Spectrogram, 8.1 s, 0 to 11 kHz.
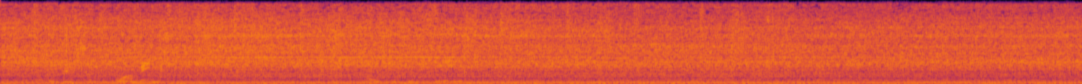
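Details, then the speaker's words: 35-year-old Chevy engine in an RV after an engine-bay clean-up, vacuum hose and AIR system rework and a timing adjustment, at about 800–820 rpm with 19 inHg vacuum: steady, even low rumble, no misses. Normal idle; owner may still check the vacuum lines. "okay she started vacuum's a little have to check the vacuum a little bit maybe one of the vacuum lines there's a billion of them that are in there"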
